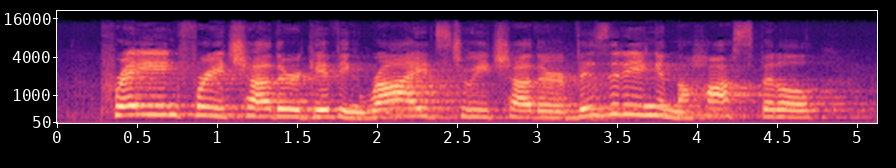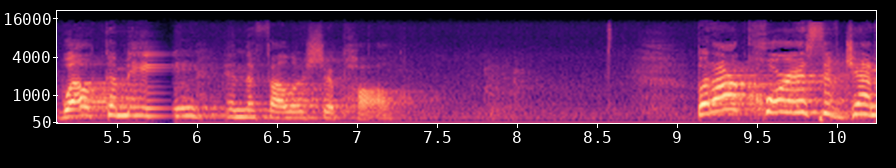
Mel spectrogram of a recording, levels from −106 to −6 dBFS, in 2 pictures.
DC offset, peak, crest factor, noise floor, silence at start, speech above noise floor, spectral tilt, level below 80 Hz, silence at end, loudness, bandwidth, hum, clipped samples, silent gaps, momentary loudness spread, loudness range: 0.2%; -4 dBFS; 18 dB; -53 dBFS; 0.3 s; 33 dB; -3.5 dB/octave; -72 dBFS; 0 s; -20 LUFS; 14.5 kHz; none; under 0.1%; none; 10 LU; 7 LU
